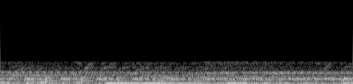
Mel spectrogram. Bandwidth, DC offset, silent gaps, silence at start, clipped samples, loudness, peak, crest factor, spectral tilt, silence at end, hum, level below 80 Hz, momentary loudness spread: 1.1 kHz; under 0.1%; none; 0 s; under 0.1%; -26 LUFS; -10 dBFS; 14 dB; -18.5 dB/octave; 0 s; none; -24 dBFS; 4 LU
